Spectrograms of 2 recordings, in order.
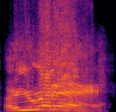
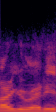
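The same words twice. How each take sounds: First: It is said with more force. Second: It is said with little force.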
